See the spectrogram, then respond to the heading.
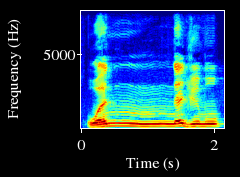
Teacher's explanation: the noon here with the shadda on top of it, you read it with 2 harakat ghunnah. وَالنَّجْمُ Jim here is a bouncing letters.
